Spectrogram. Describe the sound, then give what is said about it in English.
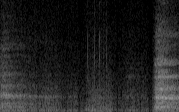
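Harsh, heavy breathing from a person hunched over: ragged, noisy inhales and exhales, ending in a sudden loud, rasping gasp. No one speaks. “made it back to the chamber, where his colleagues had once gathered, hunched over and breathing harshly.”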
